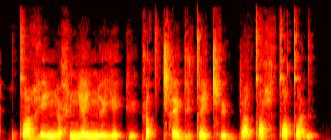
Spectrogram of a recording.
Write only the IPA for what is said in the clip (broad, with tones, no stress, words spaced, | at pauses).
tˤɛ˩ɦe˧˩ɲø˩ħ ɲɛ˩˧˩ ɲø˧je˩ ky˩kə˧˩tˤ cʰɛ˩˧˩ɡy˩t ɛ˧cʰʏ˨˩˦ɡpy˧˩ tˤø˩ħtˤe˧˩tˤə˩ɡ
